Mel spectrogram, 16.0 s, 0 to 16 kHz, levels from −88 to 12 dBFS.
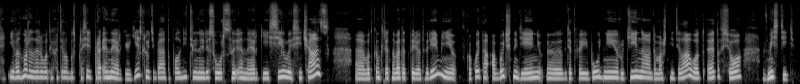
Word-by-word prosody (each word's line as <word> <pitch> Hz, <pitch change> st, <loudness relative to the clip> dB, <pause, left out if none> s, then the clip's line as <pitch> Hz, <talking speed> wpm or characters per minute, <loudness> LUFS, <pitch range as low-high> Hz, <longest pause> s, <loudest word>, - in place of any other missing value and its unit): и, 220 Hz, -1 st, 0 dB
возможно, 225 Hz, +2 st, +2 dB
даже 215 Hz, 0 st, 0 dB
вот 210 Hz, 0 st, -2 dB
я 200 Hz, -, -9 dB
хотела 210 Hz, 0 st, -4 dB
бы 200 Hz, 0 st, -7 dB
спросить 205 Hz, +2 st, -5 dB
про 200 Hz, -1 st, +1 dB
энергию. 185 Hz, -6 st, 0 dB
Есть 280 Hz, +3 st, -1 dB
ли -, -, +3 dB
у 215 Hz, -, -4 dB
тебя 200 Hz, 0 st, -3 dB
дополнительные 195 Hz, +1 st, -1 dB
ресурсы, 195 Hz, -1 st, -1 dB
энергии, 180 Hz, 0 st, -1 dB
силы 220 Hz, +1 st, +2 dB
сейчас, 250 Hz, -, 0 dB, 0.5 s
э, 175 Hz, -1 st, -1 dB
вот 175 Hz, +1 st, 0 dB
конкретно 190 Hz, -2 st, -1 dB
в -, -, +4 dB
этот 185 Hz, -2 st, +2 dB
период 175 Hz, -2 st, +1 dB
времени, 220 Hz, -, +2 dB
в -, -, -36 dB
какой-то 205 Hz, +3 st, -1 dB
обычный 225 Hz, +5 st, 0 dB
день, 190 Hz, +2 st, +2 dB
э, 180 Hz, -1 st, +1 dB
где 180 Hz, +1 st, -3 dB
твои 180 Hz, 0 st, 0 dB
будни, 210 Hz, +1 st, +3 dB
рутина, 205 Hz, +3 st, +2 dB
домашние 180 Hz, +1 st, -4 dB
дела- 210 Hz, +10 st, +1 dB
вот 190 Hz, -3 st, +1 dB
это 210 Hz, +6 st, 0 dB
всё 215 Hz, +3 st, +1 dB, 0.4 s
вместить? 175 Hz, -3 st, 0 dB
200 Hz, 155 wpm, -23 LUFS, 185-215 Hz, 0.5 s, в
